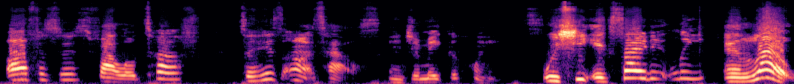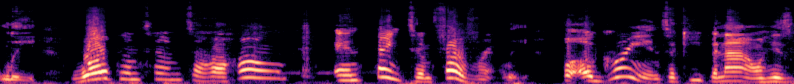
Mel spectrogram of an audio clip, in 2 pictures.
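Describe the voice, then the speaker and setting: Expressive woman telling a story. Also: fairly high pitch, no echo, rough recording. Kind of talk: expressive scripted crime story narration.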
